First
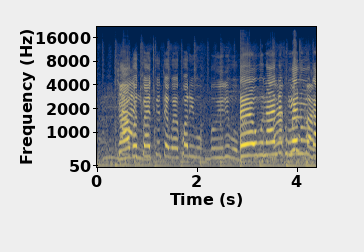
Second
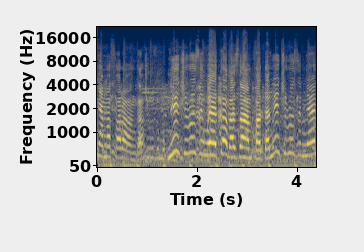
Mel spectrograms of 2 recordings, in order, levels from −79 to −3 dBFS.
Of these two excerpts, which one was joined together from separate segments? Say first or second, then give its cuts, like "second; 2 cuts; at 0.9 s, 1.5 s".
first; 1 cut; at 2.9 s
